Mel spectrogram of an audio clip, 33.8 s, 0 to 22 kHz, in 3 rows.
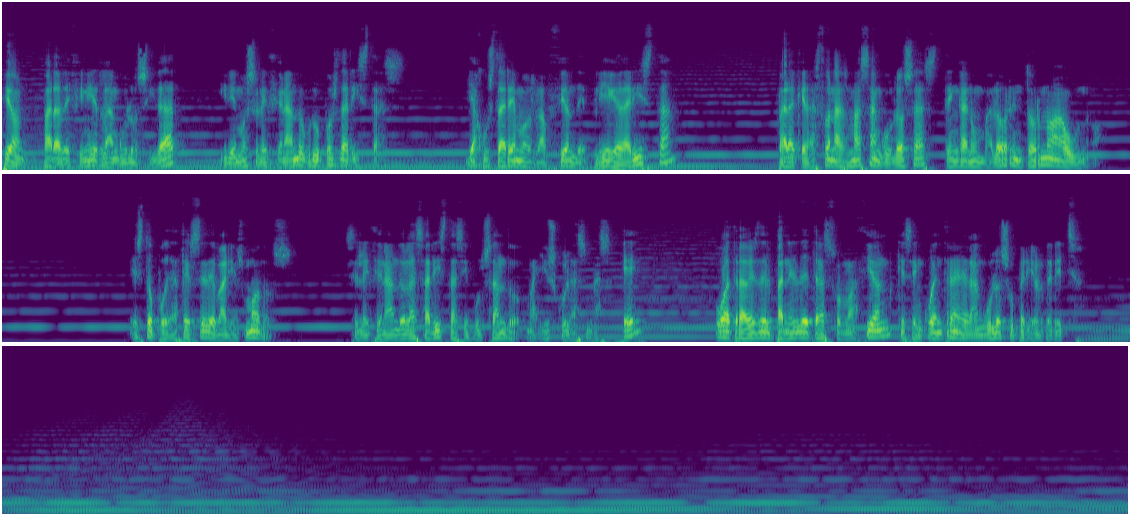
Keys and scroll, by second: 1.0 ctrl+e, 1.4 ctrl+e, 8.2 ctrl+e, 8.7 KP_0, 9.6 ctrl+e, 11.9 Tab, 12.7 KP_0, 14.2 Tab, 15.0 ctrl+z, 20.0 KP_1, 20.2 Return, 21.6 typing, 23.2 KP_7, 23.9 b, 24.4 ctrl+z, 25.2 b, 27.0 b, 27.7 z, 28.3 KP_1, 29.8 z, 30.1 b, 31.5 z, 32.0 KP_0.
